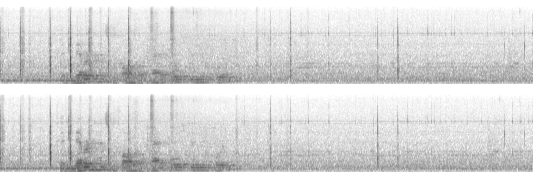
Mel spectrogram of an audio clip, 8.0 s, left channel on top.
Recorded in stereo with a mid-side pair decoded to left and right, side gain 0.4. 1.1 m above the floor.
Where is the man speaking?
60° right, 1.3 m; by 3.5 s 70° right, 5 m.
